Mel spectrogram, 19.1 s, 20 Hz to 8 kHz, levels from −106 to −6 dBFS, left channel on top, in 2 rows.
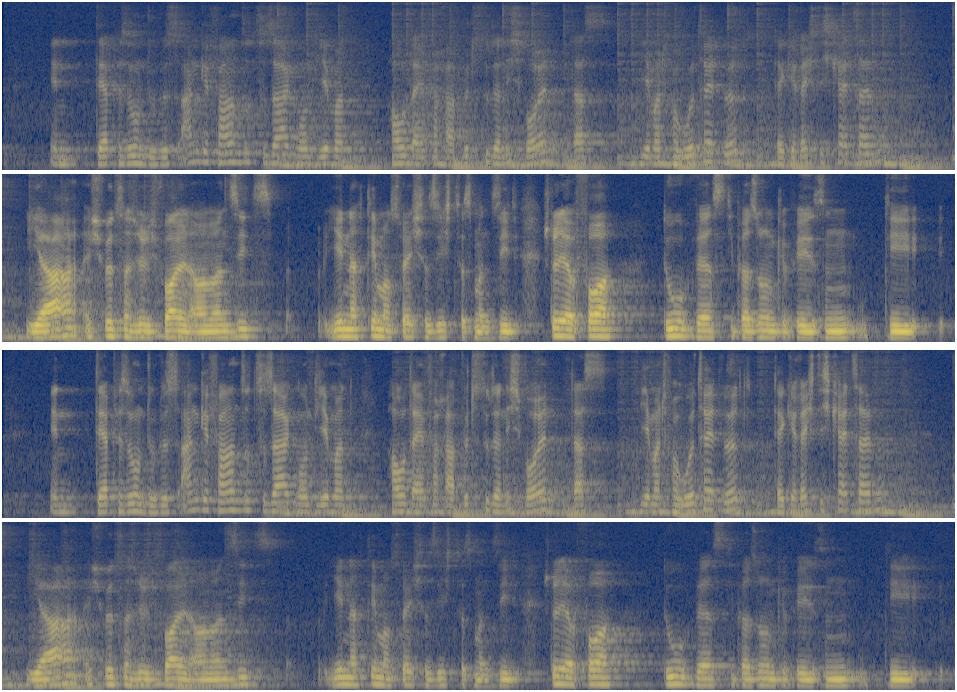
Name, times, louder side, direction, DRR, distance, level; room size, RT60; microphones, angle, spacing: voice 1, 0.5-6.0 6.4-7.4 7.7-8.9, right 3 dB, 75° right, 0.9 m, -40 dB
sound 1, 2.6-11.9, equal, 40° left, 4.7 m, -47 dB
voice 2, 9.8-12.2 12.7-15.7 16.1-18.7, left 6 dB, 80° left, 0.4 m, -30 dB
18.0 x 9.7 x 6.5 m
head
